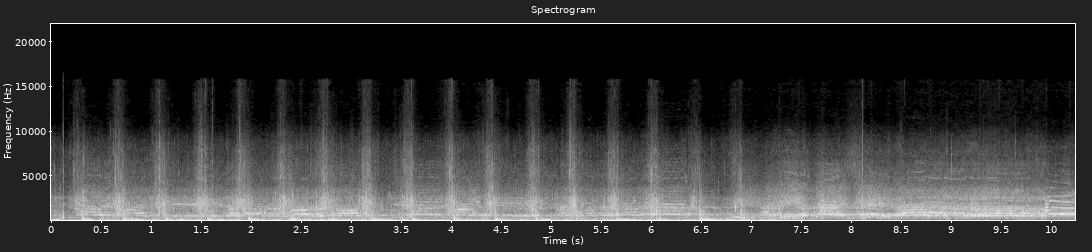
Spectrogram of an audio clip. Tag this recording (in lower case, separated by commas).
music, mantra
